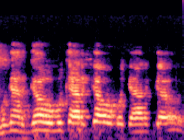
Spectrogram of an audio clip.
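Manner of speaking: mock frantic, high-pitched, panicked and repetitive. Retelling a companion kicking out the fire: imitating someone panicking. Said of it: "And he's saying".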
